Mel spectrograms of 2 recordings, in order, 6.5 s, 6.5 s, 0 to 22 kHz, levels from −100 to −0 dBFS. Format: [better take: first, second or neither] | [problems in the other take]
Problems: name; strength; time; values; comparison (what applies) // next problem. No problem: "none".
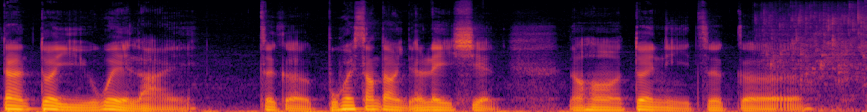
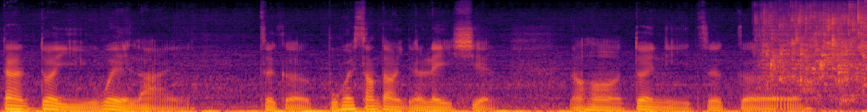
first | rain or running water; loud; throughout; 10 dB below the speech; faint in the first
